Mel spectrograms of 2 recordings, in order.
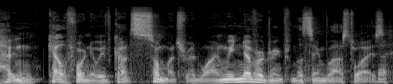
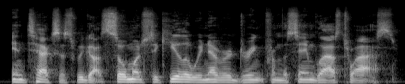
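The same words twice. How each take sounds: First: Californian. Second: Put-on a lightly done Texas accent, boasting and slowing at the end; a hint of a Texas accent in a bragging punchline; Texan boast. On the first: Retold or imitated. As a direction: lightly play a mellow wine-sipping Californian. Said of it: "the Californian's like". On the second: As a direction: brag like a big-hat Texan, mild Texas twang. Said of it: "the Texan says".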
